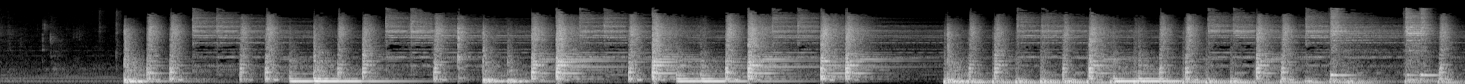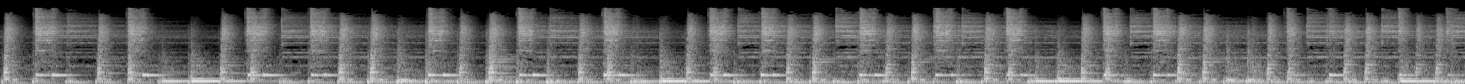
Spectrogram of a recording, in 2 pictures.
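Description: Drum kit played with sticks, snare and bass drum hits in a practice pattern, starting about a second in. From about nine seconds in the rhythm becomes a steady, even groove.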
